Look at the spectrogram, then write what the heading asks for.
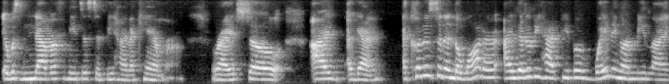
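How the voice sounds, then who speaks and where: Fairly high, somewhat breathy female speech at a moderate pace, its pitch varying in an ordinary way. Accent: strong Trinidadian. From Trinidad and Tobago. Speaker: entrepreneur and veteran. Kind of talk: interview.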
